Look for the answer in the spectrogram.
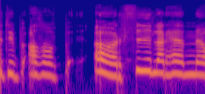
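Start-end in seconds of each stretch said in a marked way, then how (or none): none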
